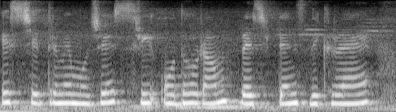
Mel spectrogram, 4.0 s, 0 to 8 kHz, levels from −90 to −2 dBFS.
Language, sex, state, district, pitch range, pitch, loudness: Hindi, female, Gujarat, Valsad, 235-255 Hz, 245 Hz, -12 LUFS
